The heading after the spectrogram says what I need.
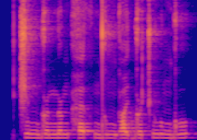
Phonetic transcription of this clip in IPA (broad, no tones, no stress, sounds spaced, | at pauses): t͡ʃ ɪ ŋ ɡ ə˞ n ə˞ ŋ h æ θ n d u ŋ ɡ ɑ e̯ ɡ ə˞ t͡ʃ ŋ u ŋ ɡ u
